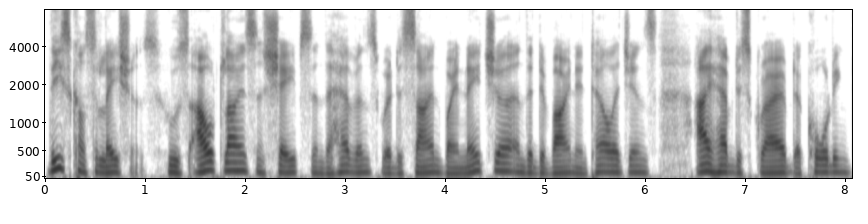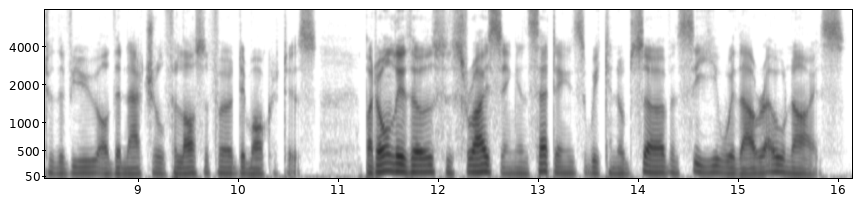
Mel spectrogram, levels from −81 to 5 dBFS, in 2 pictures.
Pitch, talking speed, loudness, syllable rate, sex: 110 Hz, 165 wpm, -22 LUFS, 5.6 syllables/s, male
